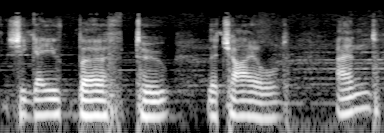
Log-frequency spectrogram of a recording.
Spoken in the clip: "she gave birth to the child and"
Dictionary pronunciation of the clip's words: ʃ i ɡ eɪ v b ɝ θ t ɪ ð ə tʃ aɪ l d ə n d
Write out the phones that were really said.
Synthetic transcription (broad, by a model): ʃ i ɡ eɪ v b ɝ θ t ɪ ð ə tʃ aɪ l d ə n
